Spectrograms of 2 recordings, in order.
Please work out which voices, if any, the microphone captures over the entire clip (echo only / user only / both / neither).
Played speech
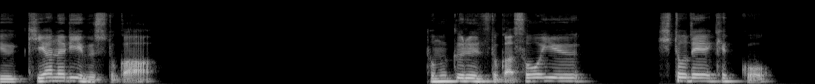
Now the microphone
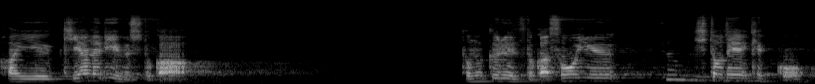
both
